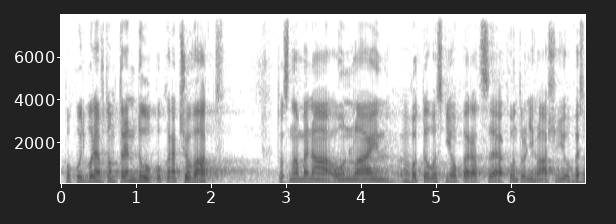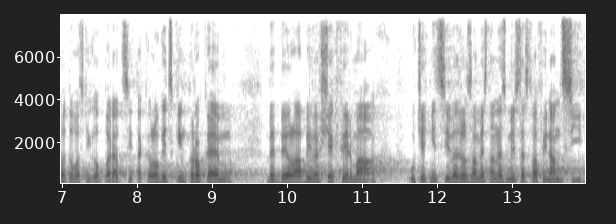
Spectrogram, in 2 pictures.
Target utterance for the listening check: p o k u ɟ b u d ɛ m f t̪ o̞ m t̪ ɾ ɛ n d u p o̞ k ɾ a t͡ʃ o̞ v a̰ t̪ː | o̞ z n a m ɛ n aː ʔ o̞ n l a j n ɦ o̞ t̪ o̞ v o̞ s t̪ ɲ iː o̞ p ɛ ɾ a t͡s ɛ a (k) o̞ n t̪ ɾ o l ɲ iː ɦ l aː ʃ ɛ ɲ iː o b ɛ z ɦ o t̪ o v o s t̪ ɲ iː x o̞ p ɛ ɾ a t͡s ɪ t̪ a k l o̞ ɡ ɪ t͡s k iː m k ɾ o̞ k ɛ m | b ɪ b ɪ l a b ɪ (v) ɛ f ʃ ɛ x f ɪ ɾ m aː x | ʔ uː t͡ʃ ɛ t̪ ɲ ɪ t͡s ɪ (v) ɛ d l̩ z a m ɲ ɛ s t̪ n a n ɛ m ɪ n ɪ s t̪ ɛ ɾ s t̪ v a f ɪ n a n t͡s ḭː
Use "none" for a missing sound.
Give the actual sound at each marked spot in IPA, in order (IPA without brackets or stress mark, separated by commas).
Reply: k, v, v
